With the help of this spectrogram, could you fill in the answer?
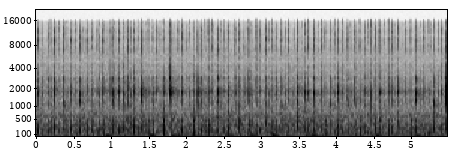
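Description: A small, hollow, green plastic Nite-Glo putty egg is held in one hand while the fingertips and nails of the other hand tap it very rapidly. The result is a dense stream of short, dry, clicky taps with a hollow plastic ring around 1.8 kHz and no lingering resonance.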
